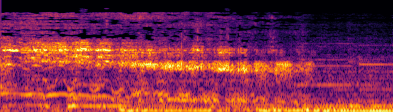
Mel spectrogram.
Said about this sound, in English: This is a horse. This is the horse sound.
